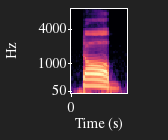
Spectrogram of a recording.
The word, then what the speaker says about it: টব: অনেকে বলবেন ভাই আমি কেন টয়ের নিচে দিলাম না, টয়ের নিচে দিলাম না কারণ ভাই টয়ের অত উচ্চারণ করছি, আমি বলছি টব, টয়ের সাথে অটা উচ্চারণ হচ্ছে, কিন্তু বয়ের সাথে যে উচ্চারণটা অয়ের সেটা আমি করছি না, এই জন্য এখানে একটা কি দেব, হসন্ত দেব।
